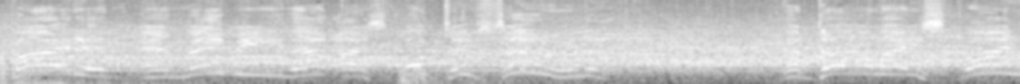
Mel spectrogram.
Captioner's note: crowd cheering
